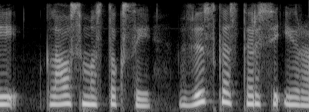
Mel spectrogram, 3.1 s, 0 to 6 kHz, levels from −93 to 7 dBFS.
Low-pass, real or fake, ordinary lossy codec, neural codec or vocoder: 5.4 kHz; real; Opus, 64 kbps; none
